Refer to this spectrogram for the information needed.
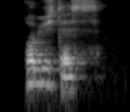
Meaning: robustness
- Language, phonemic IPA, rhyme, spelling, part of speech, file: French, /ʁɔ.bys.tɛs/, -ɛs, robustesse, noun, LL-Q150 (fra)-robustesse.wav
